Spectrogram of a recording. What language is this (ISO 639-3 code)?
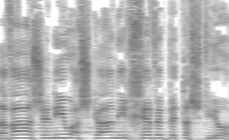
heb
